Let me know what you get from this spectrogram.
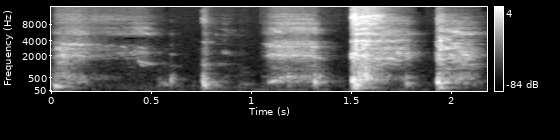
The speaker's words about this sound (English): I'm still getting over my little cough, but it's a lot better.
